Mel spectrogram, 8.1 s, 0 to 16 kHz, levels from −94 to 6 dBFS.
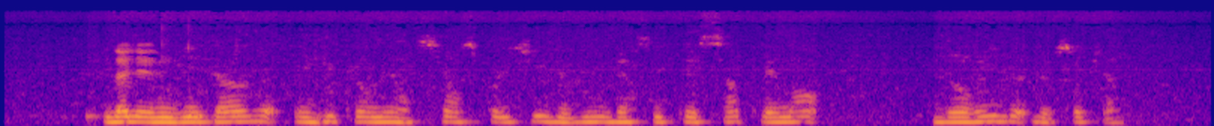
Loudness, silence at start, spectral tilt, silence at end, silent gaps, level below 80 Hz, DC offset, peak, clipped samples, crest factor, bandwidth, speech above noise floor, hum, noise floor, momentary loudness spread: -27 LUFS; 0.6 s; -8 dB/octave; 0.6 s; none; -58 dBFS; under 0.1%; -8 dBFS; under 0.1%; 18 dB; 11.5 kHz; 33 dB; none; -59 dBFS; 14 LU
